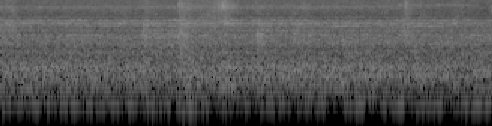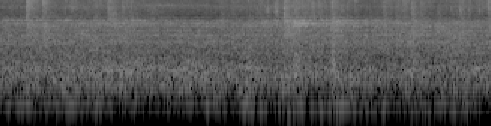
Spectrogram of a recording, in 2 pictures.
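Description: Roslagsbanan narrow-gauge electric commuter train running, heard from inside the carriage: a steady rolling rumble of wheels on rail with a few light clicks scattered through it.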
